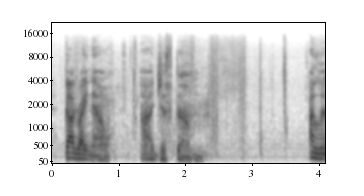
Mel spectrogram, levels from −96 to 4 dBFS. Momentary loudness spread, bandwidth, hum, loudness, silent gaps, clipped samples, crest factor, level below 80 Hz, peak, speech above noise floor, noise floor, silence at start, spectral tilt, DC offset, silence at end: 22 LU; 15.5 kHz; none; -24 LUFS; none; under 0.1%; 22 dB; -66 dBFS; -4 dBFS; 23 dB; -47 dBFS; 0.2 s; -4 dB/octave; under 0.1%; 0 s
